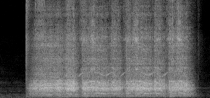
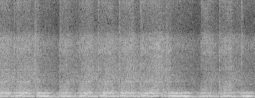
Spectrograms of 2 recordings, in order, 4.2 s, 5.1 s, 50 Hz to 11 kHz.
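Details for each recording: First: Auction Kawasaki (titled 1989 KLR650; owner unsure, thought 1987 250), neutral safety switch/relay wires bypassed, powered only by a battery charger on low: a thin starter whir surging slowly about every half second. It barely turns over because the supply is too weak. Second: Auction Kawasaki (titled 1989 KLR650) single: a steady, even thump with clean throttle rises, no knocks or misses. It's a runner.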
